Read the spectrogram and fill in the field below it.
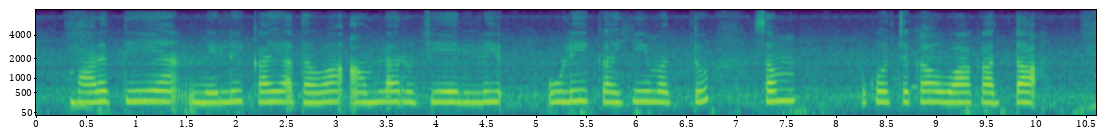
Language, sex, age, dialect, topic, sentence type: Kannada, female, 25-30, Central, agriculture, statement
